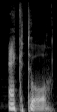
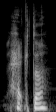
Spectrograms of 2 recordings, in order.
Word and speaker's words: Hector: But if you wanted to be more accurate, you could slightly soften the H and elongate the last syllable and make it Hector. Hector. But Hector is also acceptable.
